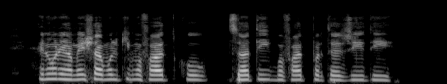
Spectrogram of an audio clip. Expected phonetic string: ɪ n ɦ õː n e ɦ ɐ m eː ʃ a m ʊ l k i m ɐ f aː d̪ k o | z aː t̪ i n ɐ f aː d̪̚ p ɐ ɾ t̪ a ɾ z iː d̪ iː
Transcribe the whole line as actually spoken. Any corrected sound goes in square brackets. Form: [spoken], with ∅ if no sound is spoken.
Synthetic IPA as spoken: ɪ n ɦ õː n e ɦ ɐ m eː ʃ a m ʊ l k i m ɐ f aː d̪ k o | z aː t̪ i [m] ɐ f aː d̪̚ p ɐ ɾ t̪ [ɐ] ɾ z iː d̪ iː

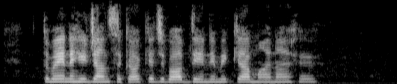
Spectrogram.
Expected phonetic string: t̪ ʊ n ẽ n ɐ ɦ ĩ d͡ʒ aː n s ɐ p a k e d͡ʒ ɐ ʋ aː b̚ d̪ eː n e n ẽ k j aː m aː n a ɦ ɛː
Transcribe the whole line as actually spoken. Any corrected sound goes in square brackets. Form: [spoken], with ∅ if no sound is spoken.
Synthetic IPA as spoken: t̪ ʊ [m] ẽ n ɐ ɦ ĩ d͡ʒ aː n s ɐ [k] a k e d͡ʒ ɐ ʋ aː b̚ d̪ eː n e [m] ẽ k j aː m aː n a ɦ ɛː

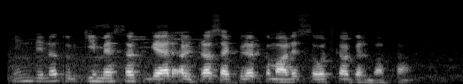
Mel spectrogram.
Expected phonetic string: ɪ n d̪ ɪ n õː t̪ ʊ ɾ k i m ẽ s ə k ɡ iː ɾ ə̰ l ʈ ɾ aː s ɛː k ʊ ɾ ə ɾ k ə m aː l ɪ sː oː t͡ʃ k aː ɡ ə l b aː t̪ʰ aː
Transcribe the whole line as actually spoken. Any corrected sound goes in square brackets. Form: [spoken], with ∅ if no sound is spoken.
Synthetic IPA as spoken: ɪ n d̪ ɪ n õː t̪ ʊ ɾ k i m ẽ s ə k ɡ [ɛː] ɾ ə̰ l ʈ ɾ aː s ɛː k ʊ [l] ə ɾ k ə m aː l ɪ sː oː t͡ʃ k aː ɡ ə l b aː t̪ʰ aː

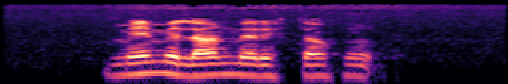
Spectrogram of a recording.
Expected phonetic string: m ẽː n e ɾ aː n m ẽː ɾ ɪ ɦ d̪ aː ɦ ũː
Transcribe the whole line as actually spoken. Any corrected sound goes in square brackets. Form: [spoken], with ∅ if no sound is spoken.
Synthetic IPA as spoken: m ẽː [m] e [l] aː n m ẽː ɾ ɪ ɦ [t̪] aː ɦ ũː

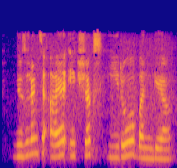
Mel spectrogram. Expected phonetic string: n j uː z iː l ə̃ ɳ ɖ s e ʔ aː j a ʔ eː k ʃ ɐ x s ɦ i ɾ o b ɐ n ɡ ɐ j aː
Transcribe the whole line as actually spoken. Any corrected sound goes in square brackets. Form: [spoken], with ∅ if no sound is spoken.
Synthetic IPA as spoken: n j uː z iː l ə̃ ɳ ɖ s e ʔ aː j a ʔ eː k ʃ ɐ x s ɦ [iː] ɾ o b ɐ n ɡ ɐ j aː

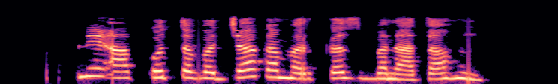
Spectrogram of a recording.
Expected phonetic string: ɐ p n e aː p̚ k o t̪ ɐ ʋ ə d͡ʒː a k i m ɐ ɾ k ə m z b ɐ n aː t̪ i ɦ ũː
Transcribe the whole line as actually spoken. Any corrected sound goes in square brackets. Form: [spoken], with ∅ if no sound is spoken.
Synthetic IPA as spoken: ɐ p n e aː p̚ k o t̪ ɐ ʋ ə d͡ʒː a k [a] m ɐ ɾ k ə [∅] z b ɐ n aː t̪ [a] ɦ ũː

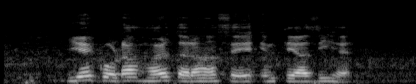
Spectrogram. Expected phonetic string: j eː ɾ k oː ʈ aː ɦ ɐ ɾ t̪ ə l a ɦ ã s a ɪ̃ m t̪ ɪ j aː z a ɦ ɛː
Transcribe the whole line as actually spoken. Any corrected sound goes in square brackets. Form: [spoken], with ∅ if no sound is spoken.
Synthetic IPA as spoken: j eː [∅] k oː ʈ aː ɦ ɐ ɾ t̪ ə [ɾ] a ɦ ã s [e] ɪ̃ m t̪ ɪ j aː z [i] ɦ ɛː

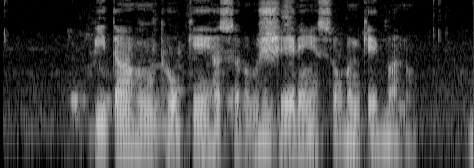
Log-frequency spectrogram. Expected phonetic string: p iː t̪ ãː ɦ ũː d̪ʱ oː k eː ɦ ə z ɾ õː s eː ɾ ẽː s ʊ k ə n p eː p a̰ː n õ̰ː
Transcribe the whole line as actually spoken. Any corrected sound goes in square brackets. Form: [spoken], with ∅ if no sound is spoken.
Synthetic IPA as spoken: p iː t̪ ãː ɦ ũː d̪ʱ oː k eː ɦ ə [s] ɾ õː [ʃ] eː ɾ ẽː s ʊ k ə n [k] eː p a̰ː n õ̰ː

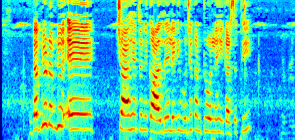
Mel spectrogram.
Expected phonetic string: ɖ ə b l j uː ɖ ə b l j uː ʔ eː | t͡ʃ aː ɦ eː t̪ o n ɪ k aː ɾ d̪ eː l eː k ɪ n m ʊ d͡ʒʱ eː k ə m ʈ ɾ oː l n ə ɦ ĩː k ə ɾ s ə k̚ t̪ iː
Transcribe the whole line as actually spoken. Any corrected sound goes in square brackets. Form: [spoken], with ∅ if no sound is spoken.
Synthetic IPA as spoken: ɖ ə b l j uː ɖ ə b l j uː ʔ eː | t͡ʃ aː ɦ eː t̪ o n ɪ k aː [l] d̪ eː l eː k ɪ n m ʊ d͡ʒʱ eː k ə [ɳ] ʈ ɾ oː l n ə ɦ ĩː k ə ɾ s ə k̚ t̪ iː

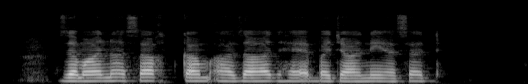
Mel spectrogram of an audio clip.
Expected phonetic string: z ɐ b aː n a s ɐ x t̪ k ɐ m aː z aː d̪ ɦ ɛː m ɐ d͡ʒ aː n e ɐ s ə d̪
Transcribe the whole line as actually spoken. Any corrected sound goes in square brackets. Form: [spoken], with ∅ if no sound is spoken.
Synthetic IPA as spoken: z ɐ [m] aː n a s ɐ x t̪ k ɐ m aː z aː d̪ ɦ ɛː [b] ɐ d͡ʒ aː n e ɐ s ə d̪

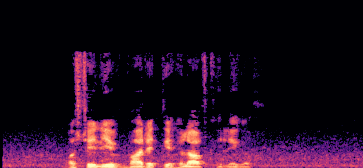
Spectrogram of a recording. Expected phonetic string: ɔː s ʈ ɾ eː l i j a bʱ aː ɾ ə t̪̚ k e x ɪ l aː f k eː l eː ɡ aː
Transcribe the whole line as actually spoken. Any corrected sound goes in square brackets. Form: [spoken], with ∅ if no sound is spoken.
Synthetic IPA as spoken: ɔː s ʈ ɾ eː l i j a bʱ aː ɾ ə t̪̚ k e x ɪ l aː f [kʰ] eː l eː ɡ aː

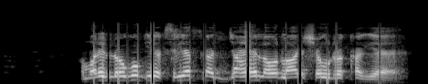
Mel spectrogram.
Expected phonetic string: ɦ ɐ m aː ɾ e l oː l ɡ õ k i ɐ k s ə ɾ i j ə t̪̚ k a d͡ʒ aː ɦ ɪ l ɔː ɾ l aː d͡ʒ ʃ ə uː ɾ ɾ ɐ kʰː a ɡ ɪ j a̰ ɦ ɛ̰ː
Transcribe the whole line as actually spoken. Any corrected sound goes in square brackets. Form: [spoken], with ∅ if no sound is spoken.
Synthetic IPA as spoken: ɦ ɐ m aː ɾ e l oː [∅] ɡ õ k i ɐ k s ə ɾ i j ə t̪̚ k a d͡ʒ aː ɦ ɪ l ɔː ɾ l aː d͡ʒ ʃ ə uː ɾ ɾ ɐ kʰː a ɡ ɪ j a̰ ɦ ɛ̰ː

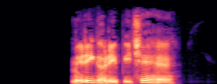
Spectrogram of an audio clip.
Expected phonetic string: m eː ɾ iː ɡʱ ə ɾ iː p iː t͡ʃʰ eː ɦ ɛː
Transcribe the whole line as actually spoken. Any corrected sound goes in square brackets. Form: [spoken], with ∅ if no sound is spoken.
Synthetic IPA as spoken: m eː ɾ iː ɡʱ ə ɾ iː p iː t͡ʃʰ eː ɦ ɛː

